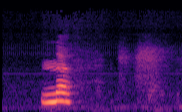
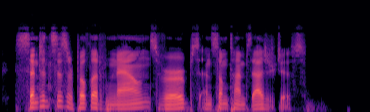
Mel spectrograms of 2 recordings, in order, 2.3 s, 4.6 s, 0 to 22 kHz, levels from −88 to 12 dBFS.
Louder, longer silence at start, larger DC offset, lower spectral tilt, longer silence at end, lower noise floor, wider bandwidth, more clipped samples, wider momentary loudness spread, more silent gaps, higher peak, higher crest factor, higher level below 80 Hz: first, -19 LUFS vs -27 LUFS; first, 0.5 s vs 0.2 s; neither; first, -5.5 dB/octave vs -4 dB/octave; second, 0.4 s vs 0.8 s; second, -52 dBFS vs -77 dBFS; second, 7 kHz vs 9.8 kHz; neither; first, 24 LU vs 14 LU; neither; about the same, -6 dBFS vs -6 dBFS; about the same, 18 dB vs 22 dB; second, -66 dBFS vs -54 dBFS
